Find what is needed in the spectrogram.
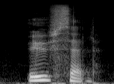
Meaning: terribly bad, awfully bad
- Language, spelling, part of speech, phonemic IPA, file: Swedish, usel, adjective, /ˈʉːsɛl/, Sv-usel.ogg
